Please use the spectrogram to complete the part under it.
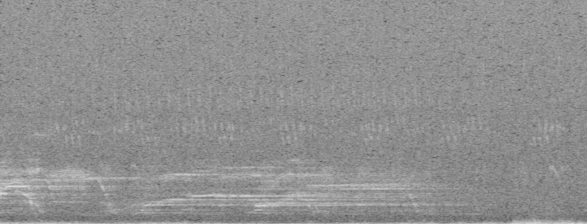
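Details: An elk bugle made of several layered high whistled tones that waver and slide downward across several seconds, then fade; low wind rumble throughout, growing louder at the close.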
